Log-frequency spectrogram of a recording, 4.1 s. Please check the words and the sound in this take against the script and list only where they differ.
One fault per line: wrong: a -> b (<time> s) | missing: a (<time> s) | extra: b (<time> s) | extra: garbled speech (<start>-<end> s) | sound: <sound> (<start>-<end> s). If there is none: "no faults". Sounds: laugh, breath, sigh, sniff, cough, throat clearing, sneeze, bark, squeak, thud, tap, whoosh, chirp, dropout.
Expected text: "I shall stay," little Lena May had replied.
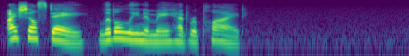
no faults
